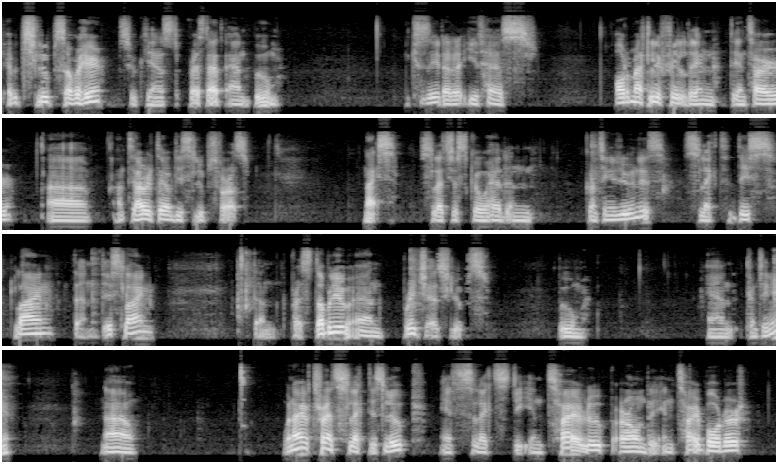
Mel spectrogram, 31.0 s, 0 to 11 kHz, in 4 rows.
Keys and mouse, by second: 13.7 click, 15.4-16.5 middle drag, 16.5 click, 17.9 w, 23.3-25.1 drag, 25.1-28.8 middle drag.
